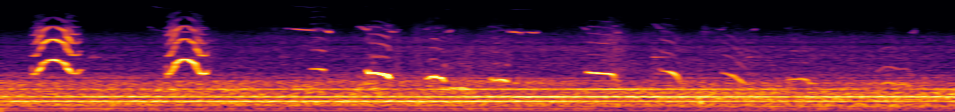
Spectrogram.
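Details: Red tri male Australian Shepherd puppy whining: two loud, arched, high whines near the start, then a string of softer, shorter falling whimpers. A steady background hum runs throughout.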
